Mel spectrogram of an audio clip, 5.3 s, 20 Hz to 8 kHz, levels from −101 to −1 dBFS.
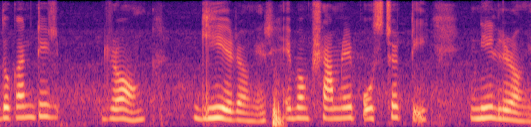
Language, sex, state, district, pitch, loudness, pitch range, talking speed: Bengali, female, West Bengal, Dakshin Dinajpur, 235 Hz, -16 LUFS, 215-245 Hz, 125 wpm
